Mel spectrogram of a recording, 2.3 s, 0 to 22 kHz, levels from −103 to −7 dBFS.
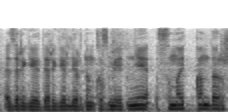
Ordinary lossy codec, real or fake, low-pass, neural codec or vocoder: none; real; none; none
